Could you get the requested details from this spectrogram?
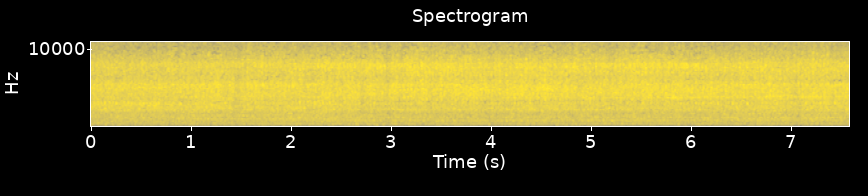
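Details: VAZ 2109 engine after a full overhaul: steady, even idle with a smooth unchanging note and no knocks or misses; normal idle.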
